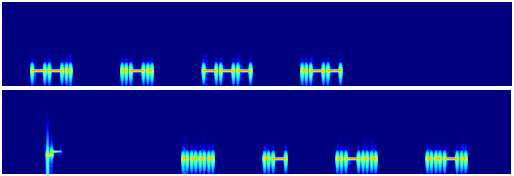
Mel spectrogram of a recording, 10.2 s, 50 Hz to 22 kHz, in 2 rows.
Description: Morse code, heard as a keyed tone, about 28 wpm, spaced as for 13 wpm, 690 Hz. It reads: GROW HALF
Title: 4x Character Spacing - Top 500 Words - 28wpm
